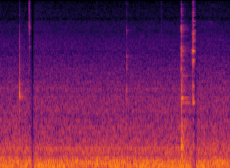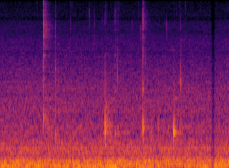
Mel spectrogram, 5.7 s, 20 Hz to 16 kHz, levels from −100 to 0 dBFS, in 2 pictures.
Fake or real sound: real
